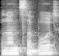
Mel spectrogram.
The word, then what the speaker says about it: Lanzaboote: uh this is called Lans I guess he want it to be pron the GU project owner wants it to be pronounced like the island near Spain called lot and therefore I just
